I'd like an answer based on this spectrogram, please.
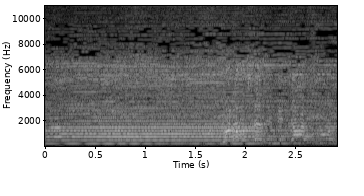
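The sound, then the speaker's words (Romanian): Protesting workers with flags and placards blow vuvuzelas in front of a government ministry, making a loud, steady, buzzing horn drone that holds throughout, with a couple of brighter, shriller bursts toward the end. “Aceștia, cu steaguri și pancarte ridicate, suflă din vuvuzele și fluiere.”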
